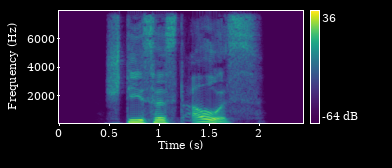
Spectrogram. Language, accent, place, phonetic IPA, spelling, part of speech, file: German, Germany, Berlin, [ˌʃtiːsəst ˈaʊ̯s], stießest aus, verb, De-stießest aus.ogg
- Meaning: second-person singular subjunctive II of ausstoßen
